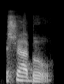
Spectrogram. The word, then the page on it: jabot: Indian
